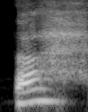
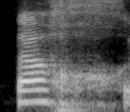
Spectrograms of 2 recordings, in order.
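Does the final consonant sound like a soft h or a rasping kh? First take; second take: soft h; rasping kh. First: It ends in a soft breathy h sound. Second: It ends in a rasping throaty kh sound. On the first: The speaker calls it wrong. "jangan sampai menjadi huruf ha" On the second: The speaker calls it right. "tapi dibaca kha"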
